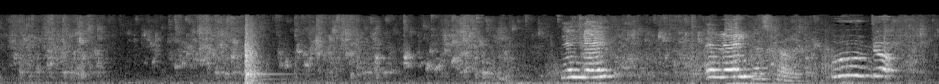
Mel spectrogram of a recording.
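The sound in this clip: Tap water runs steadily while hands are washed, giving a continuous hiss and splash with some sloshing. In the second half, a child and an adult talk over the running water.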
